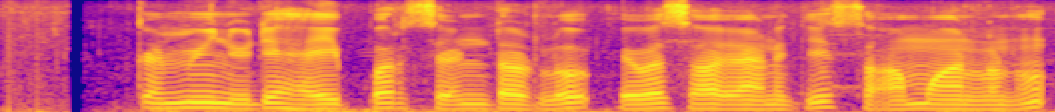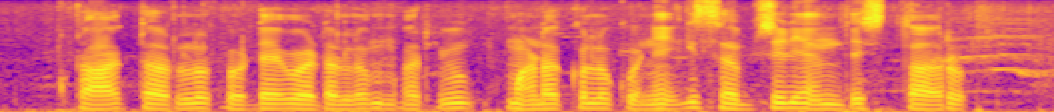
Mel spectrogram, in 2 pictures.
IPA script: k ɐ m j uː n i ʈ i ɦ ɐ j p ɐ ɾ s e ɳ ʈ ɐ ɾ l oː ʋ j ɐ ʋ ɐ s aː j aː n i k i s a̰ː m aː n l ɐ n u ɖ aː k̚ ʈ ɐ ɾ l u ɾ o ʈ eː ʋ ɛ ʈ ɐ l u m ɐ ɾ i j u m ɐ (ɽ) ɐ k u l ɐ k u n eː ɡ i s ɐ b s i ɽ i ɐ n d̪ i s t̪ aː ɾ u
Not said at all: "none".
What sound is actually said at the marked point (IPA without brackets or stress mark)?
ɽ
